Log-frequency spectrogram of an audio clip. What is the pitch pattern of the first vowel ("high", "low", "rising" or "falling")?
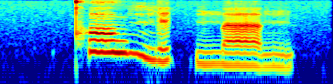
high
